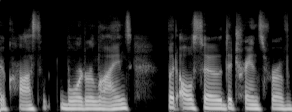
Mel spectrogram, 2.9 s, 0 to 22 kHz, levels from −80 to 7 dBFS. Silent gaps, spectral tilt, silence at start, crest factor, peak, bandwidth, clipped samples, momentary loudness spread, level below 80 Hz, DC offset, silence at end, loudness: none; -7 dB/octave; 0 s; 12 dB; -4 dBFS; 13 kHz; under 0.1%; 6 LU; -60 dBFS; under 0.1%; 0 s; -17 LUFS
